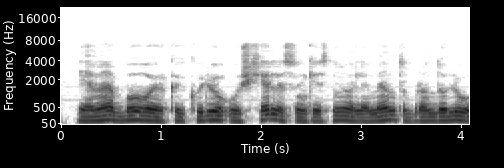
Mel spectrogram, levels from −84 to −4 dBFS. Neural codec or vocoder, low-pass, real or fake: none; 7.2 kHz; real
